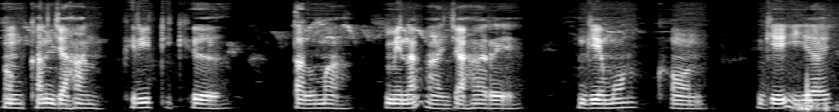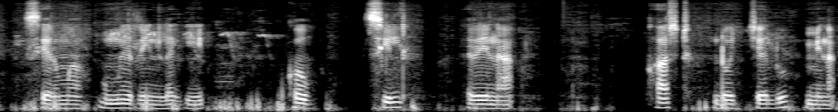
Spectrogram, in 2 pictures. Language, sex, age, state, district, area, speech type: Santali, male, 45-60, Jharkhand, East Singhbhum, rural, read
